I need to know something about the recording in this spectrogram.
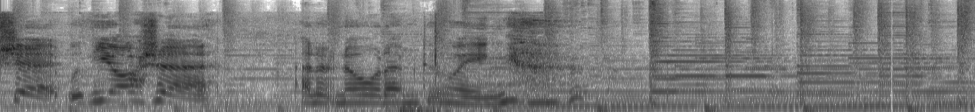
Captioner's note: laughs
